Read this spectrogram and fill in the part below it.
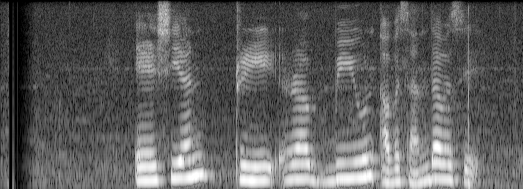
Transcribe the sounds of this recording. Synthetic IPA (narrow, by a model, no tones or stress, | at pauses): eːʃijɐnʈriːrɐbijunɐʋɐsɐnd̪ɐʋɐse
